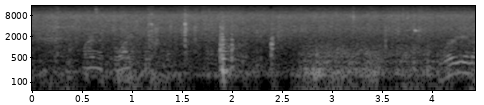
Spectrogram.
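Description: Thunder rumbles during a lightning storm with steady rain falling around a dry spot at Lynx Creek, Arizona, low and diffuse under the hiss of rain, with a sharper crack midway.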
